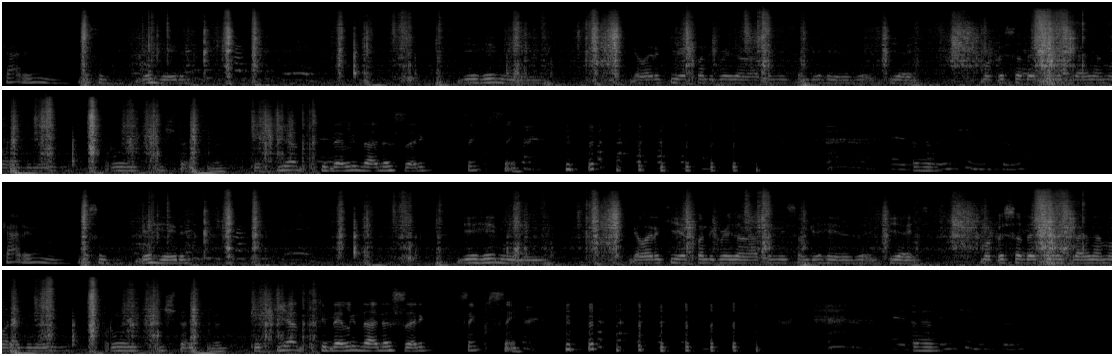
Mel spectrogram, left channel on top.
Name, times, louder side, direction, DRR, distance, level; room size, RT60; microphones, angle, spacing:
voice 1, 0.0-1.9 4.5-5.5 6.3-11.8 12.1-16.3 16.7-17.1 18.2-18.5 18.9-19.6 20.2-20.5, right 4 dB, 35° right, 0.4 m, -49 dB
sound 1, 0.8-14.2, left 1 dB, 15° left, 1.0 m, -42 dB
voice 2, 1.3-3.2 4.6-5.5 6.7-6.9 10.1-10.5 14.2-14.5 16.3-16.5 17.0-18.2 19.3-21.4, left 1 dB, 45° left, 1.8 m, -62 dB
3.7 x 2.0 x 2.7 m
head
